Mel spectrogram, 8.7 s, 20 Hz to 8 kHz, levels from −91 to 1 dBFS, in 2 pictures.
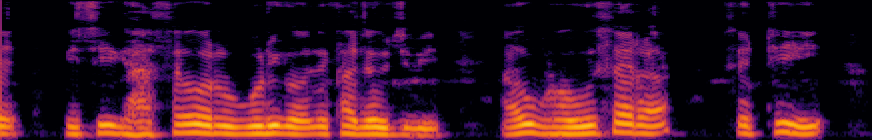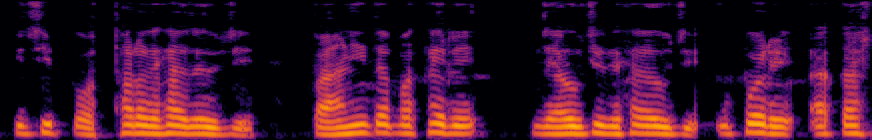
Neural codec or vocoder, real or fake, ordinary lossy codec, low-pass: codec, 16 kHz, 8 kbps, FreqCodec, larger model; fake; none; none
